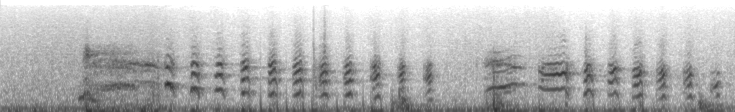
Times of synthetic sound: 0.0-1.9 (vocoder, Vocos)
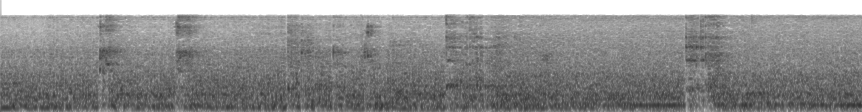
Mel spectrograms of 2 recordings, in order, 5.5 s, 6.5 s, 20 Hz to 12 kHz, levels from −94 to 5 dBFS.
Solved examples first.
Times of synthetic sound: 0.0-3.7 (vocoder, Vocos)

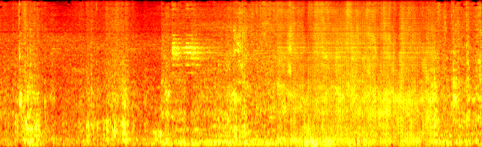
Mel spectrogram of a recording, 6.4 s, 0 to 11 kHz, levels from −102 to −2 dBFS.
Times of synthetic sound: 3.7-5.8 (vocoder, Vocos)

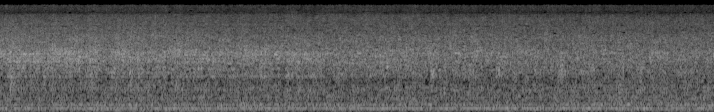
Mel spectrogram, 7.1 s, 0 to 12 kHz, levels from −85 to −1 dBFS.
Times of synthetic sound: 2.0-3.9 (vocoder, Vocos)

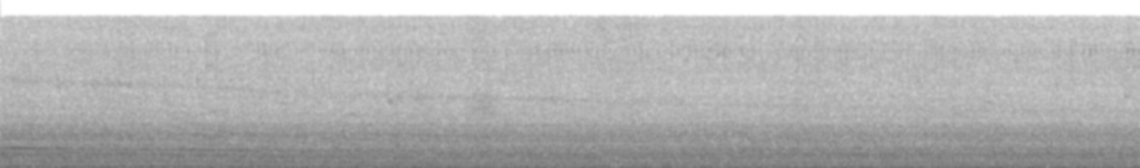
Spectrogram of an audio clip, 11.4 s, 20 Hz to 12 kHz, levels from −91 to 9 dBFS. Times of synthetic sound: 2.1-4.2 (vocoder, Vocos); 7.1-9.3

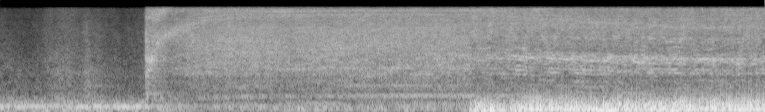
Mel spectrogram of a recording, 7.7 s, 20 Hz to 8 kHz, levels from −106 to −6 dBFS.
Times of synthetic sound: 0.0-7.7 (vocoder, Vocos)

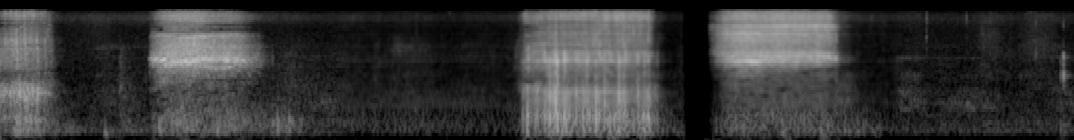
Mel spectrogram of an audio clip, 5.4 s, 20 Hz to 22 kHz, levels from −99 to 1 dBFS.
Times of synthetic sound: 1.7-4.5 (vocoder, Vocos)

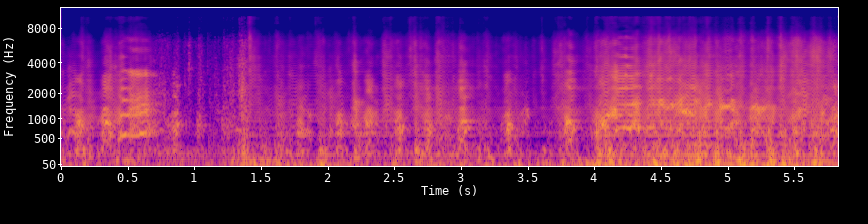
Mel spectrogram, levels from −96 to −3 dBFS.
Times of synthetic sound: 0.0-0.7 (vocoder, Vocos); 1.4-5.8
